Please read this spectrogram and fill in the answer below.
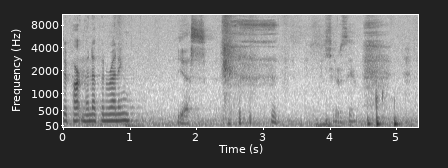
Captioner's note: both chuckling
